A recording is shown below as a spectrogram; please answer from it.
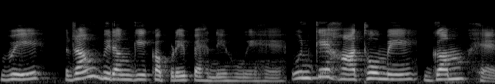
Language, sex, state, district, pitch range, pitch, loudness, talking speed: Hindi, female, Uttar Pradesh, Etah, 195-270 Hz, 235 Hz, -26 LUFS, 135 wpm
